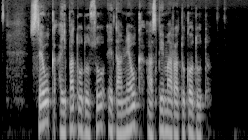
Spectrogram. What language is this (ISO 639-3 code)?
eus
